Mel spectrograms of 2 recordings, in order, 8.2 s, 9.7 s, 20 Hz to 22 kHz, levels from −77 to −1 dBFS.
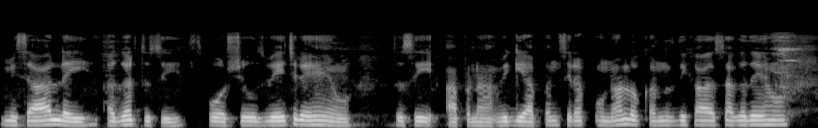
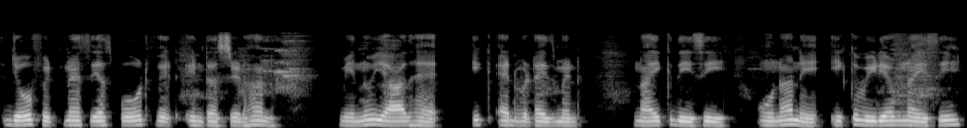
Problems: none marked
